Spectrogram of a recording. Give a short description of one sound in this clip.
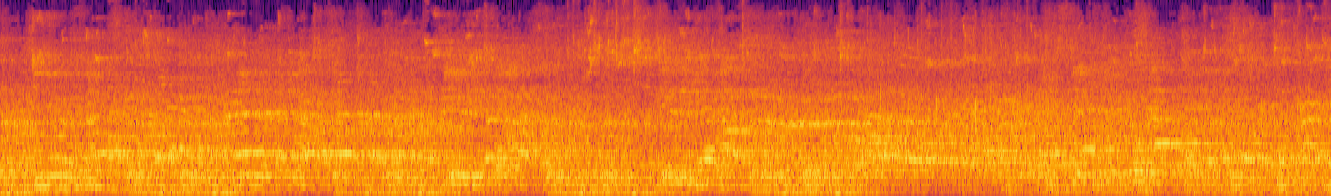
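A large crowd murmurs and calls out in an echoing indoor hall.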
